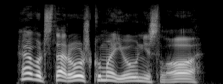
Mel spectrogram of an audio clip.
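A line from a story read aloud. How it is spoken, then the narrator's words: Oddly joyful. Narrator (Russian): Так радостно сказал, будто только этого момента всю жизнь не ждал, когда его старушку унесет бурный водный поток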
